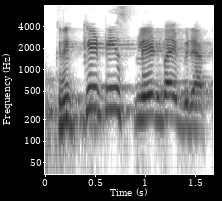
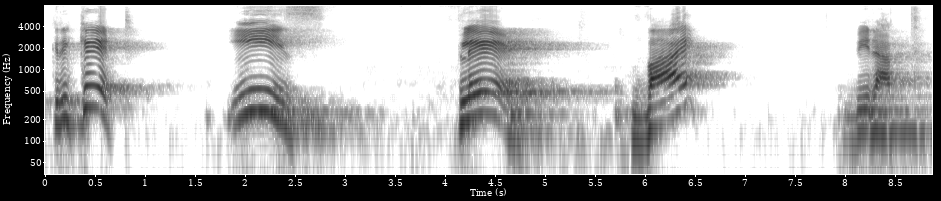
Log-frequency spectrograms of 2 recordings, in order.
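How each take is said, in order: First: Said in the usual way. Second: Each word held alone between long pauses; word-by-word dictation. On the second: Real, not acted. Teacher writing the passive answer first, word-by-word dictation. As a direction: spell out the sentence slowly, word by word.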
